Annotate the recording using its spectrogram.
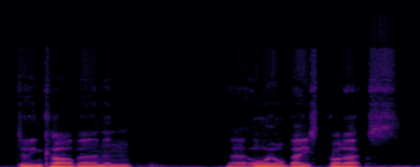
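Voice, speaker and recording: A man speaks with an English accent at a fairly low pitch, his tone dark and mellow. He sounds somewhat breathy, with fairly even intonation. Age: 60s. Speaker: live streamer. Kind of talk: casual chat.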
